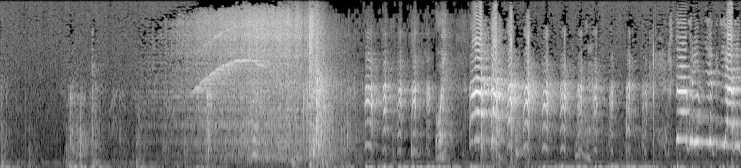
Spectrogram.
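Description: A whooshing sound effect with a swooping pitch, ending in a sharp thud about six seconds in as a man is thrown off a fence onto the floor. Bursts of loud laughter follow.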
